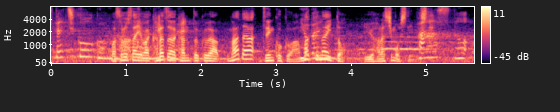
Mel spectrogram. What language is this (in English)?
Japanese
